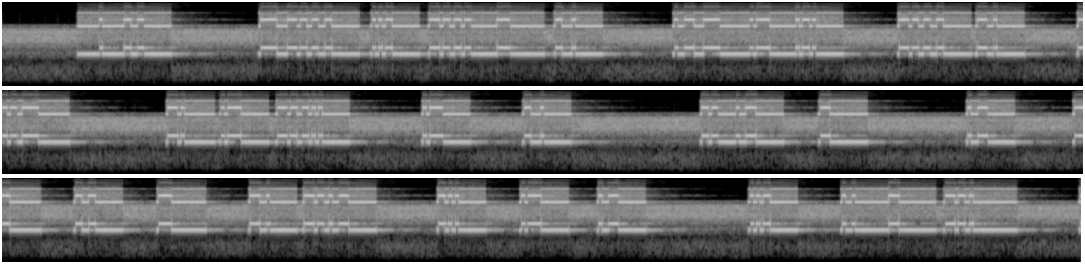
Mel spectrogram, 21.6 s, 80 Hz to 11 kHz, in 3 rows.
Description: TTY/TDD text telephone tones (45.45 baud Baudot), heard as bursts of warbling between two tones, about 400 Hz shift, 1600 Hz centre. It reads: IT IS LOCATED IN THE RECLAMATION AREAS. …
